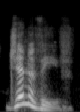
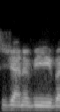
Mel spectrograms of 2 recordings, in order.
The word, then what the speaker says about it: Genevieve: Genevieve is a French name. That isn't at all pronounced Genevieve.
